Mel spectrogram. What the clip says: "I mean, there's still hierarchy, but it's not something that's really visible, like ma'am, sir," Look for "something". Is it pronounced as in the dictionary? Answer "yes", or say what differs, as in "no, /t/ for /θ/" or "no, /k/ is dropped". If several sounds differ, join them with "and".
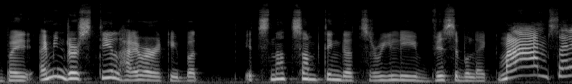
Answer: no, /t/ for /θ/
